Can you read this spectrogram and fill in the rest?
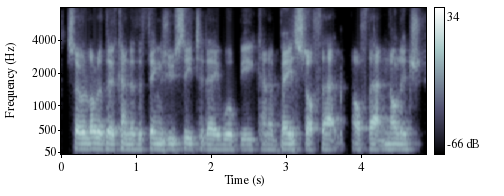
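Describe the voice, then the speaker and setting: A man's voice: fairly low pitch, monotone, a little fast. A man speaking as a webinar guest, hesitant, with stammering starts. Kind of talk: conversational self-introduction.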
